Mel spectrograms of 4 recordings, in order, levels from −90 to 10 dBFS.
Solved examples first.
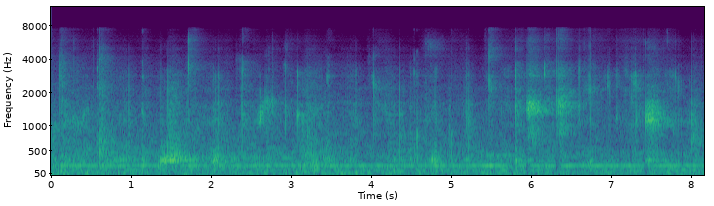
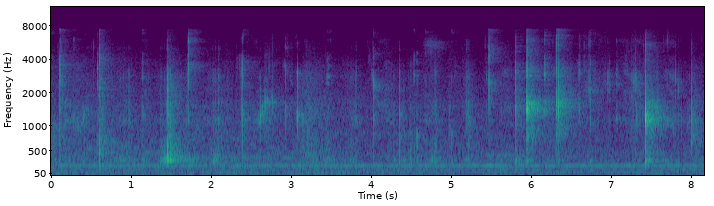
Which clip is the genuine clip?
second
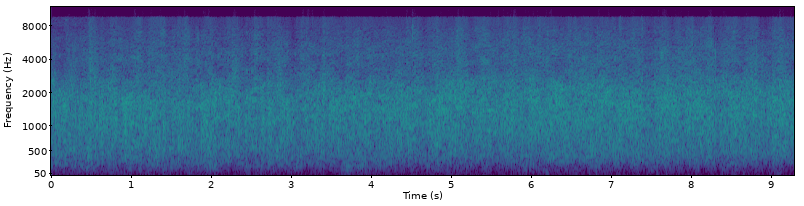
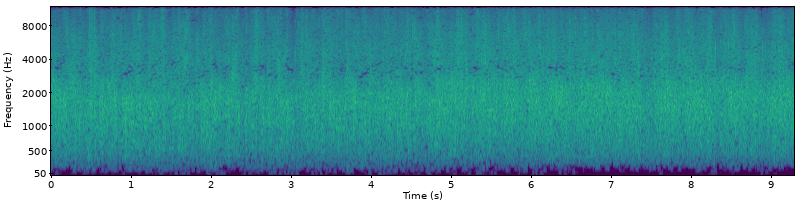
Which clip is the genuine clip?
second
